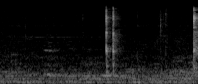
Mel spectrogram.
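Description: A spoon clinks against a glass cup.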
